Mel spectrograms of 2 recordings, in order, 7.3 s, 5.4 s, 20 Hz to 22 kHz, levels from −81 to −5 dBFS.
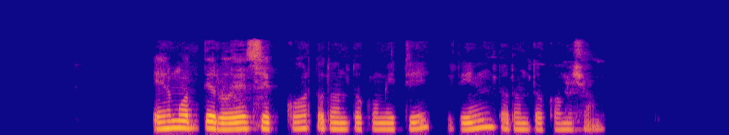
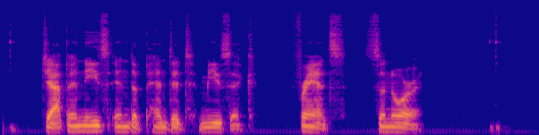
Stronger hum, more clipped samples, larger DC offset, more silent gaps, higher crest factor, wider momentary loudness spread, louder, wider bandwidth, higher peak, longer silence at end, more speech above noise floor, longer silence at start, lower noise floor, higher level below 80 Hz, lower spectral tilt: neither; neither; neither; first, 4.39-4.47 s vs none; second, 18 dB vs 24 dB; about the same, 11 LU vs 13 LU; first, -25 LUFS vs -32 LUFS; second, 8 kHz vs 16 kHz; about the same, -8 dBFS vs -10 dBFS; first, 1.25 s vs 0.4 s; first, over 66 dB vs 42 dB; first, 1.55 s vs 0.1 s; first, under -90 dBFS vs -73 dBFS; first, -64 dBFS vs -72 dBFS; first, -6.5 dB/octave vs -4.5 dB/octave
